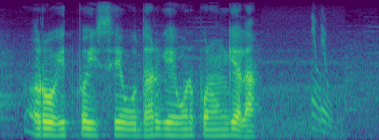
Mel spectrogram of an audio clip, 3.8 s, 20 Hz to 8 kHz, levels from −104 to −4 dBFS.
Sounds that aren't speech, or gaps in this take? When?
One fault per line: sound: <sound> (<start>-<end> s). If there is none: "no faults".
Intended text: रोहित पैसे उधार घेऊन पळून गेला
sound: chirp (3.1-3.4 s)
